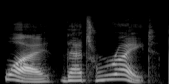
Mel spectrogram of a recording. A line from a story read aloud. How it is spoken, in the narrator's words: Professor Kelton exclaimed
